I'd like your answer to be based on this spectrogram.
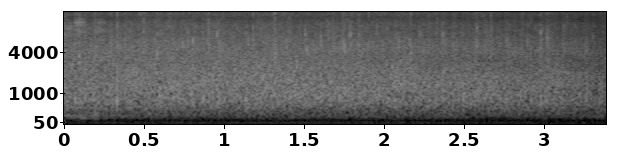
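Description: A congregation claps at a church service, a dense, steady roar of many hands held at even loudness throughout, easing slightly at the very end.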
